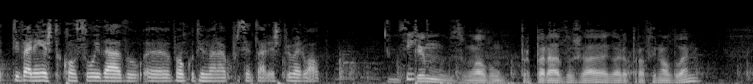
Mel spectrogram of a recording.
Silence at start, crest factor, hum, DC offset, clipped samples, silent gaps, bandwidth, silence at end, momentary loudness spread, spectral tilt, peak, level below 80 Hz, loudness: 0 s; 20 dB; none; under 0.1%; under 0.1%; none; 8.8 kHz; 0 s; 14 LU; -6 dB/octave; 0 dBFS; -40 dBFS; -20 LUFS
